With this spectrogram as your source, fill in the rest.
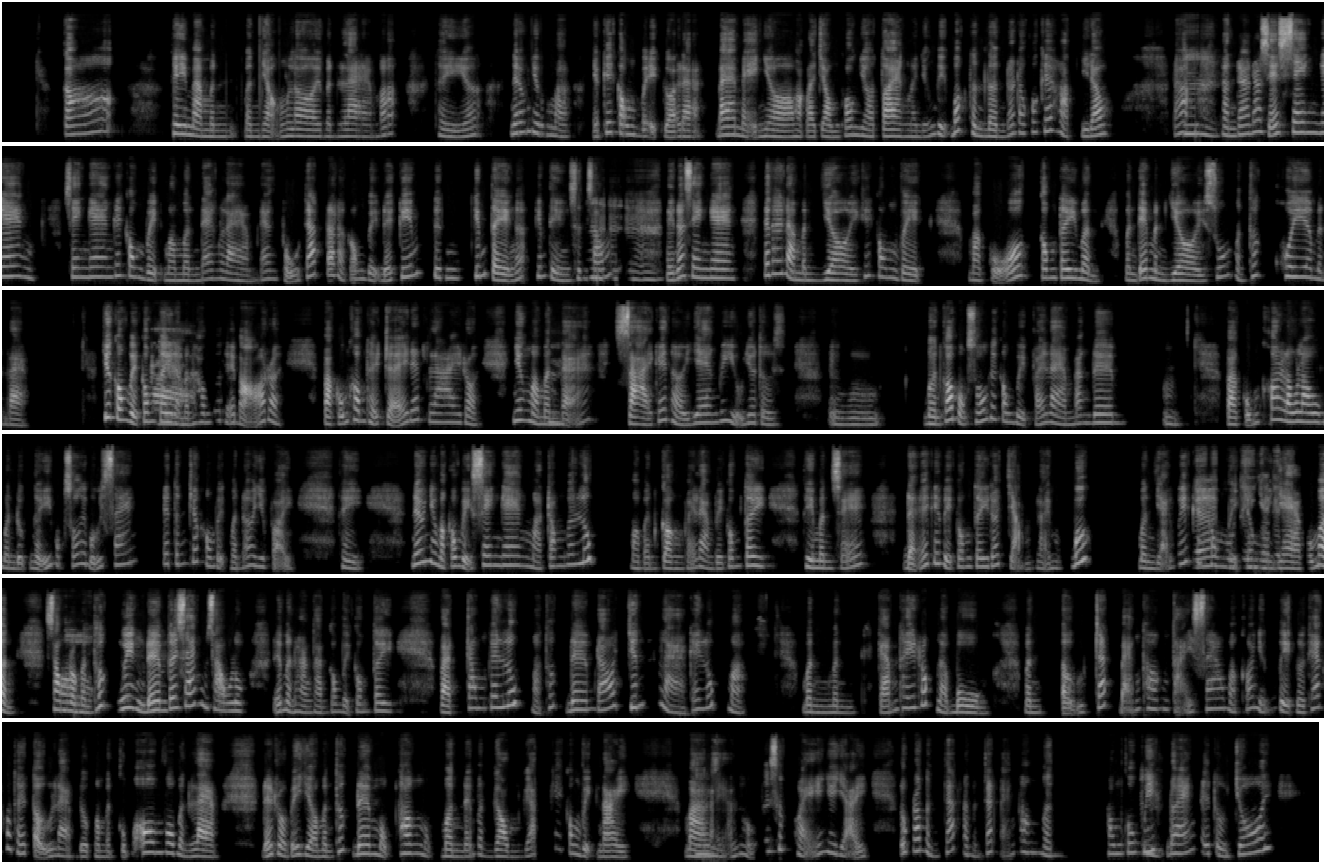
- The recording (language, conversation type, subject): Vietnamese, advice, Làm thế nào để nói “không” khi người thân luôn mong tôi đồng ý mọi việc?
- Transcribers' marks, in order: in English: "deadline"; other background noise; tapping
